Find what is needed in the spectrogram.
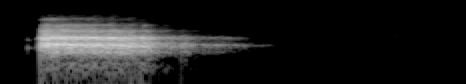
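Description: A man's breathy sigh into the microphone, lasting just under a second and fading away.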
